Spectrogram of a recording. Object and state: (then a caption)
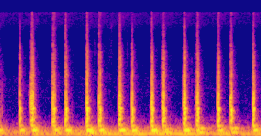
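Plastic steering wheel airbag cover. Fingertips and nails tap and knock around the badge on a textured black plastic BMW steering wheel airbag cover, a hollow molded panel. There are sixteen short, dry, hollow knocks, often in quick pairs, at a steady rhythm. Each has a low body and a brief bright click that dies away almost at once.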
